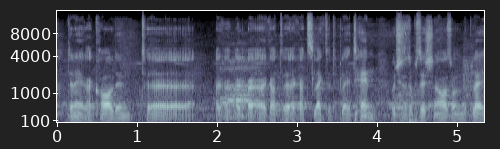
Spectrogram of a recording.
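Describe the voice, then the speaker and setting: A man talks at a very fast pace with an Irish accent, and noticeable background noise is present. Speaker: professional rugby player. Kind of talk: interview. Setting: university, over tea.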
